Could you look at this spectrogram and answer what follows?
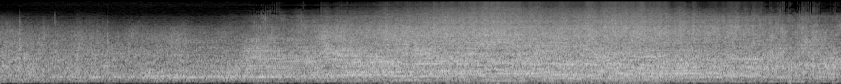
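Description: The number 25 race car of Way roars past on a speedway at the fall classic, its loud engine swelling as it nears and holding a broad, rushing roar.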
